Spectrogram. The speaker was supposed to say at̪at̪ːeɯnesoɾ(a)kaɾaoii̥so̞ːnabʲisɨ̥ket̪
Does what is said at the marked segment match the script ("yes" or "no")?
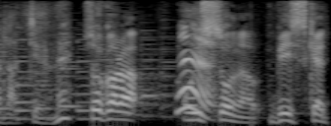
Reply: no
